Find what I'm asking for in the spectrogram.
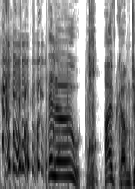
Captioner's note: oinks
